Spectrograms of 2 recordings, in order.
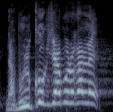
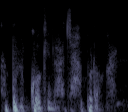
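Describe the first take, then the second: First: It is said in an angry, irritated tone. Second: It is said in a dejected, discouraged tone. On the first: "화가 나서" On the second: "아주 의기소침해서 한 말로 들려요"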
